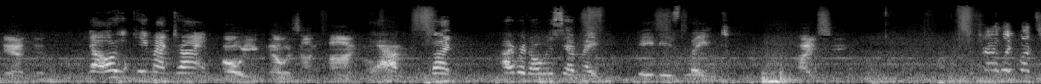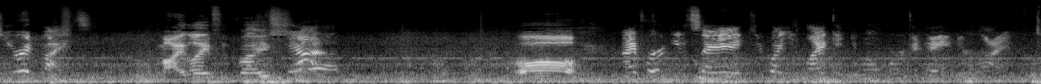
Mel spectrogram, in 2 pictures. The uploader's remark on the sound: Live from a car ride to Ho Chunk Casino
